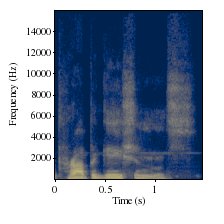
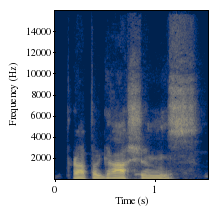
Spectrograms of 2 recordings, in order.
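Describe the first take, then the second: First: Said in the usual way. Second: "Propagations" slowly, with AH in place of AY: prop-a-GAH-shuns; playful mispronunciation. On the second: Shown as a demonstration. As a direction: stretch "Propagations" out with a broad "gah" third syllable. Repeats name with playful altered vowel.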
